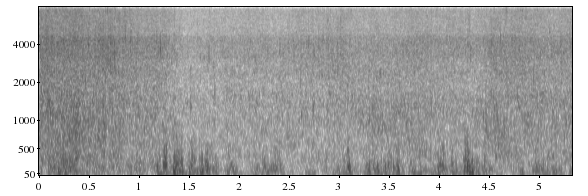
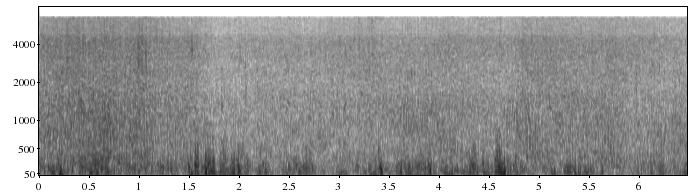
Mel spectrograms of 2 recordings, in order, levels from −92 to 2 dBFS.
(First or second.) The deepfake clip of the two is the second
